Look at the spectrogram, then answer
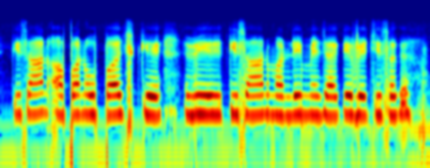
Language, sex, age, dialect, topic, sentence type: Maithili, female, 18-24, Eastern / Thethi, agriculture, statement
